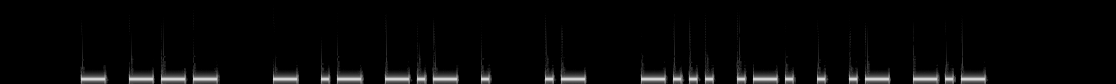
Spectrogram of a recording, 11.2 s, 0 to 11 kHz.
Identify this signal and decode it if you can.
Morse code, heard as a keyed tone, about 15 wpm, 700 Hz. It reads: TO TAKE A BREAK
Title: Speed-Racing - Sets of 4 Words 15wpm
